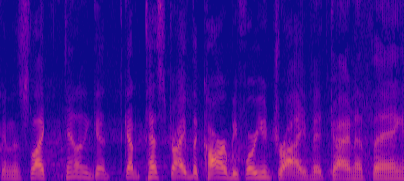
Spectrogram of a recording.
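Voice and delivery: ordinary talk

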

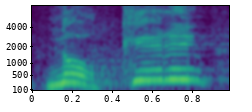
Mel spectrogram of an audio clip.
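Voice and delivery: high, indignant wife; wife siding with husband, high and indignant; wife's voice. Retold or imitated. Wife voiced in retold scene.

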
